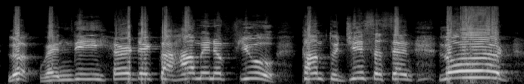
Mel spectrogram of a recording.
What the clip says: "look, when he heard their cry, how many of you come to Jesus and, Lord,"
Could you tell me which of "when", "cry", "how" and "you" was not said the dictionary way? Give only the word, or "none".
cry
